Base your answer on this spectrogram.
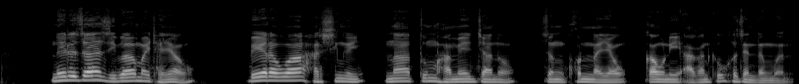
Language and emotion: Bodo, neutral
